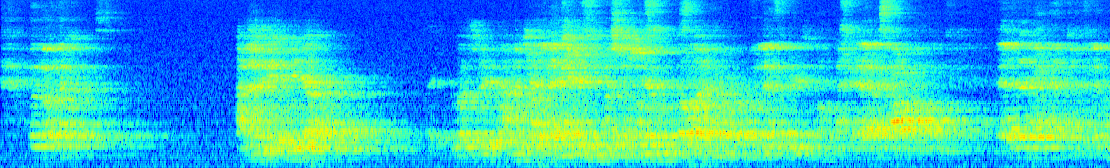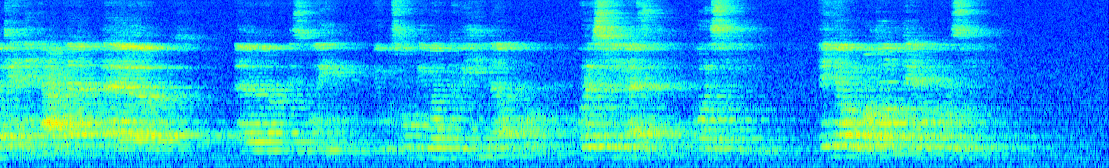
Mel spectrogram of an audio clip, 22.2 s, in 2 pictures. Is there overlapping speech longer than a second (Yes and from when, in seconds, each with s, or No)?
Yes, from 5.2 s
